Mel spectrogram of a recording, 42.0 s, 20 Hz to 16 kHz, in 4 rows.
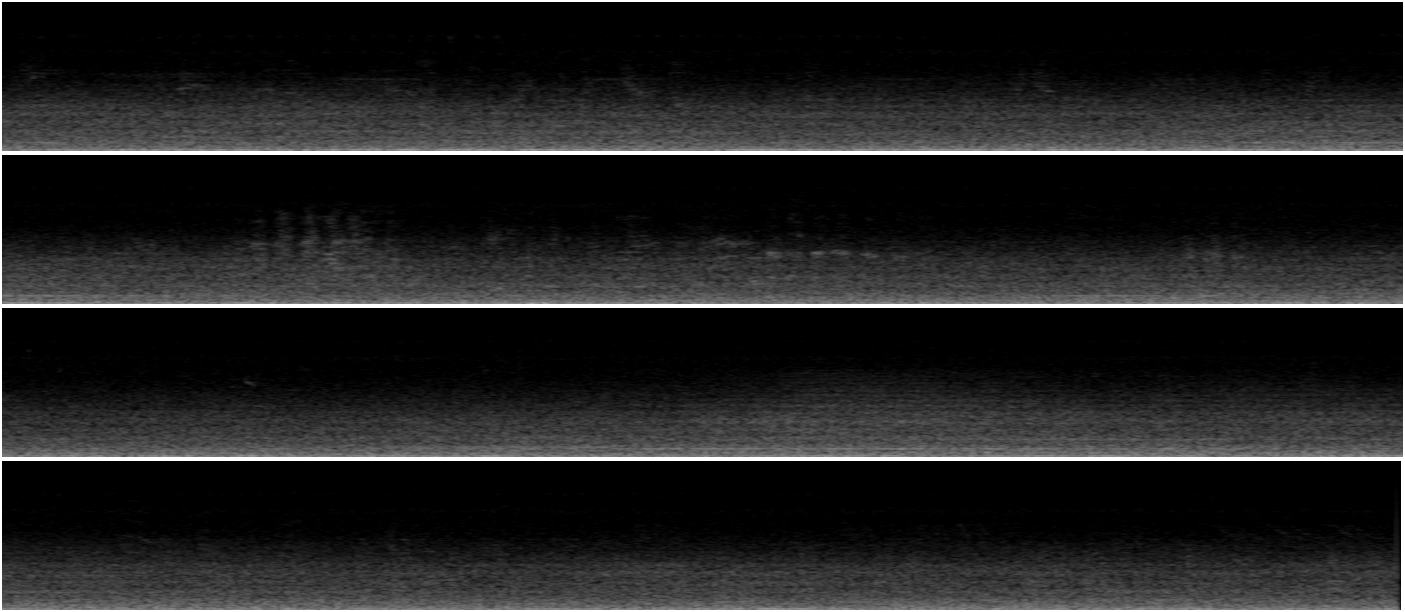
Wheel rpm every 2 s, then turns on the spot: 0, 0, 0, 0, 0, 0, 0, 0, 0, 0, 0, 0, 0, 0, 0, 0, 0, 0, 0, 0, 0.
none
